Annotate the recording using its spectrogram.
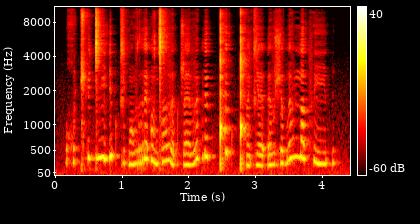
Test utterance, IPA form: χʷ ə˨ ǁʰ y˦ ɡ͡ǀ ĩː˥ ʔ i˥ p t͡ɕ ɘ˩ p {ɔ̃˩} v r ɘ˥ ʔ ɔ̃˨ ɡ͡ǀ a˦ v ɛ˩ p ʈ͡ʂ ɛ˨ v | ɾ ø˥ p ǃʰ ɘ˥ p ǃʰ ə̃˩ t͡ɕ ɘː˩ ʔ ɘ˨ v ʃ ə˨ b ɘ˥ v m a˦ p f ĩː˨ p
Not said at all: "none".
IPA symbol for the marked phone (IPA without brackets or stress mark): ɔ̃˨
